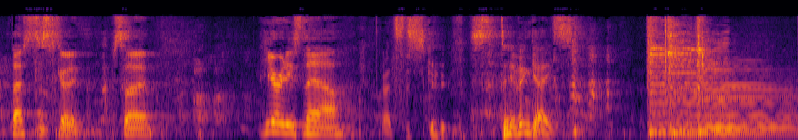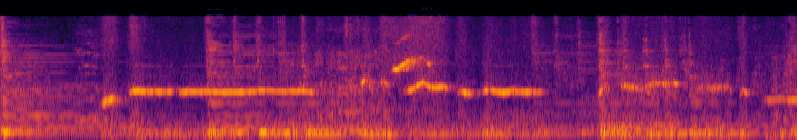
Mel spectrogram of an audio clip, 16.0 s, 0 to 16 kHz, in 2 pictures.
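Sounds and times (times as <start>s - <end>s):
laughter: 0.0s - 2.6s, 3.6s - 6.5s, 10.8s - 12.4s
speech: 0.1s - 6.1s
loud instrumental backing: 6.5s - 15.9s
person whistling a melody: 8.8s - 15.9s.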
